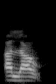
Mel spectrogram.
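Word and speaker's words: allow: अब देखिए इसको हम लोग पढ़ेंगे अलाऊ।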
